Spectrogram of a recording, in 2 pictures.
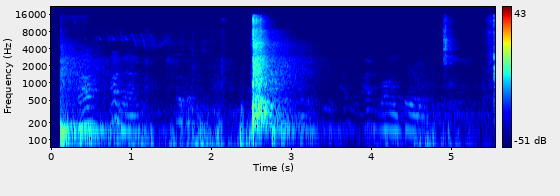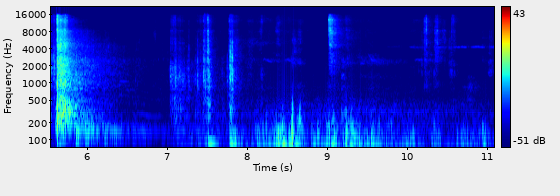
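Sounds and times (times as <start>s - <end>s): low talk: 0.2s - 2.1s, 2.9s - 4.9s
gunshot with echo: 2.5s - 3.4s, 5.6s - 6.6s.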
